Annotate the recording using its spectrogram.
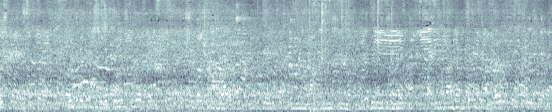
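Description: Children's voices chatter and call out in a large echoing hall.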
